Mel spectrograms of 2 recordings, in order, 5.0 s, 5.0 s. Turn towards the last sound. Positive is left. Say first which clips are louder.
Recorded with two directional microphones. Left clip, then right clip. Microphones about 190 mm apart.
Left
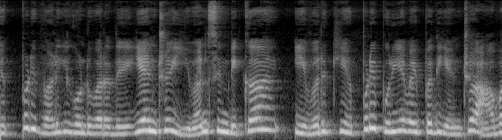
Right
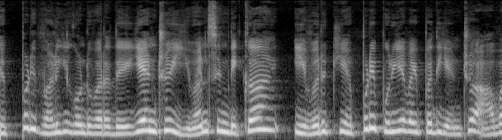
# right 5 dB
turn(degrees=-20)  # may be behind; listen again after turning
